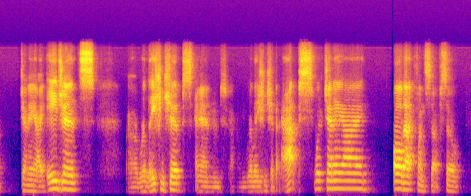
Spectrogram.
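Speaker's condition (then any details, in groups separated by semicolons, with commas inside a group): No condition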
